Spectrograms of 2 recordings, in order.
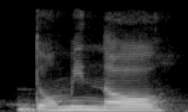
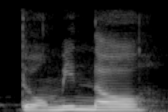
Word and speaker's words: dominó: Dominó. Dominó. Perceba que a última sílaba é pronunciada com mais força.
